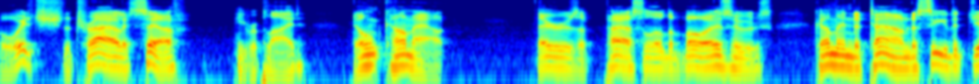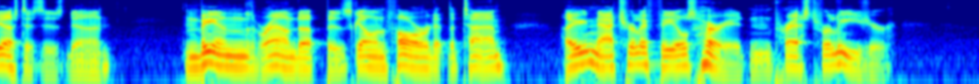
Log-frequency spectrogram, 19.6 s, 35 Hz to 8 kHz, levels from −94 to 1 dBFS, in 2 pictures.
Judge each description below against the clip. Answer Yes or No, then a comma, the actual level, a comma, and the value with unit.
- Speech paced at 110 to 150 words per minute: Yes, slow, 135 wpm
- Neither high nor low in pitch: No, low, 105 Hz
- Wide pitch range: No, average, 2.9 semitones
